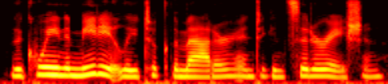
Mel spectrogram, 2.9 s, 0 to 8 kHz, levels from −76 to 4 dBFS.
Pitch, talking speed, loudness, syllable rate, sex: 205 Hz, 165 wpm, -17 LUFS, 6.6 syllables/s, female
